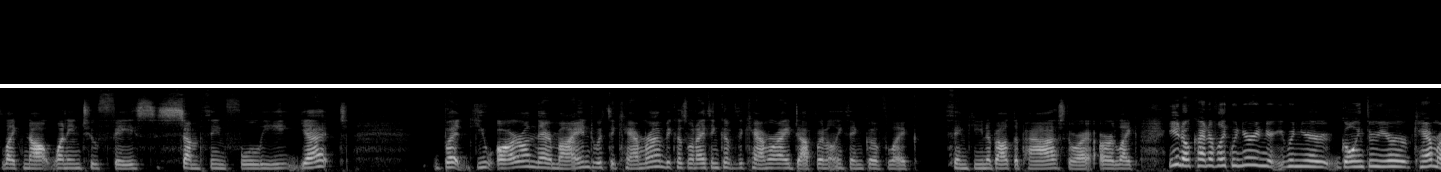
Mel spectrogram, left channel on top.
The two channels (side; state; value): left; silent; 57 dB below the other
